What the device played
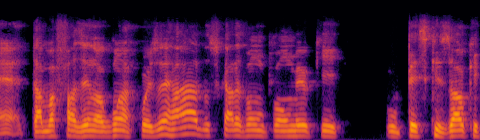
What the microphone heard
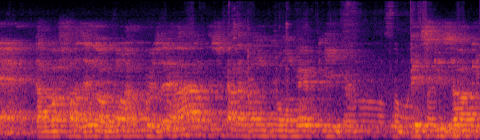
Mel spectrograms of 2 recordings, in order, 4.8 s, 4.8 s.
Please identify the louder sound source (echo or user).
echo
